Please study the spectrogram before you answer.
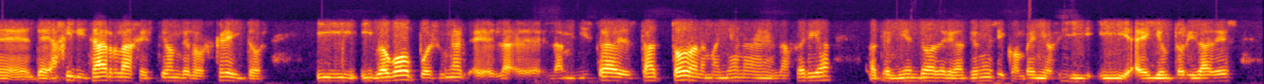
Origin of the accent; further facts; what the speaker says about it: Toledo, Castilla-La Mancha, Spain; Y eso que yo soy de Toledo, una de las ciudades que podía haber competido con Córdoba.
